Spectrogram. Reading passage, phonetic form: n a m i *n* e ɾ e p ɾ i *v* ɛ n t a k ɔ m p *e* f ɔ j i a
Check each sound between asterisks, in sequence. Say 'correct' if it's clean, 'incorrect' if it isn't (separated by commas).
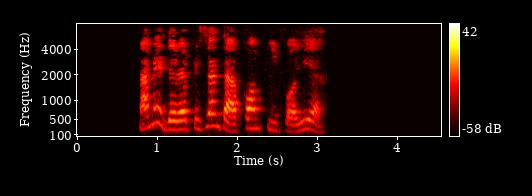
incorrect, incorrect, incorrect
